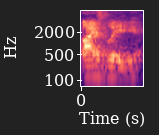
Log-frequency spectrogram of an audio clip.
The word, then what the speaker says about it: Eisele: my name is isy emphasis on the Isley because I know it's kind of like hard to pronounce so just to be like Frank e i s e l e my name is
